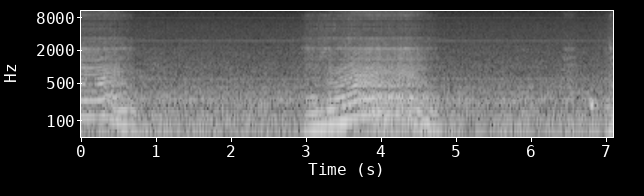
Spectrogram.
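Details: Loud, low, rattling snores on the in-breath with quieter breathing between, filmed by the snorer's roommate during sleep; heavy snoring.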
